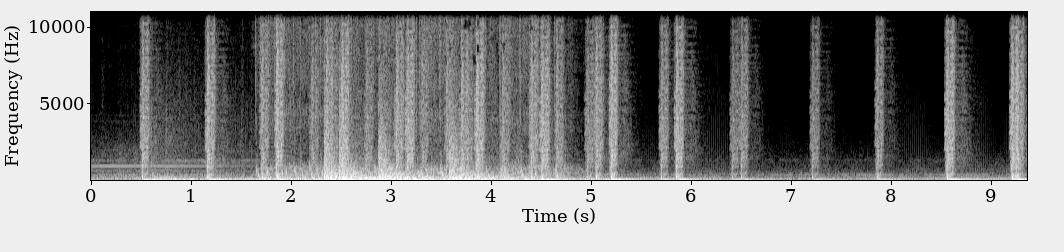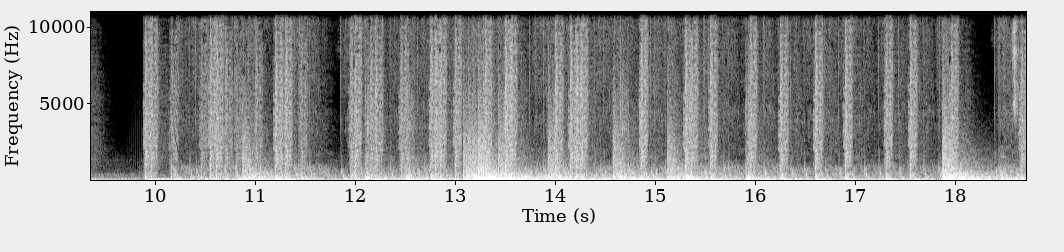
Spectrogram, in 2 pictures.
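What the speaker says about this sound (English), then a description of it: "I can just shoot them until they all blow up" Video game gunfire shooting at turrets until they blow up, a long series of sharp repeated shots in bursts over a low rumbling drone, with dense explosive blasts toward the end.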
